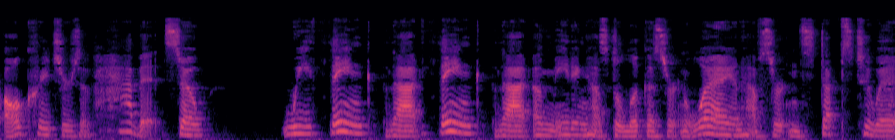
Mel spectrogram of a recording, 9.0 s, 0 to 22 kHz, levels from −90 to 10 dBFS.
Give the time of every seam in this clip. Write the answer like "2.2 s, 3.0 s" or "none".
4.2 s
